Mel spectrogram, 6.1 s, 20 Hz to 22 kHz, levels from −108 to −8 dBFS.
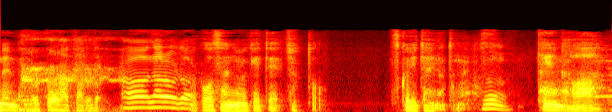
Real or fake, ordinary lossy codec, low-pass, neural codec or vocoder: fake; MP3, 48 kbps; 7.2 kHz; autoencoder, 48 kHz, 32 numbers a frame, DAC-VAE, trained on Japanese speech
